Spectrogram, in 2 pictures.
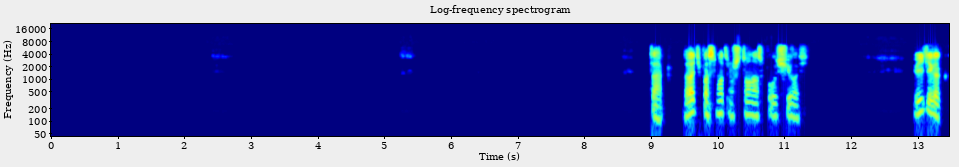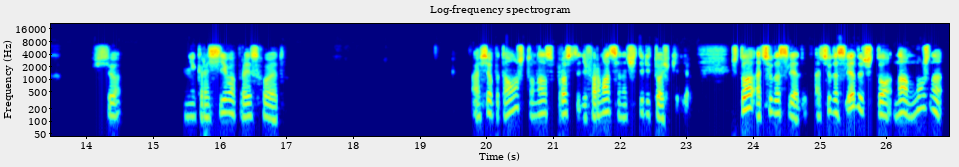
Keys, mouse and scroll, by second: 0.2 a, 5.9 ctrl+p, 10.7 right click, 11.2-13.2 drag, 15.2 ctrl+z, 16.4-18.5 drag, 21.6 ctrl+z, 24.6 right click.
